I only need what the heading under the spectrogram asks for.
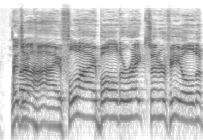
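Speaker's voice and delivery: drawn-out, high, play-by-play baseball announcer voice. Saying he was meant to be a baseball announcer: imitating a baseball announcer. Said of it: "to be a baseball announcer".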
